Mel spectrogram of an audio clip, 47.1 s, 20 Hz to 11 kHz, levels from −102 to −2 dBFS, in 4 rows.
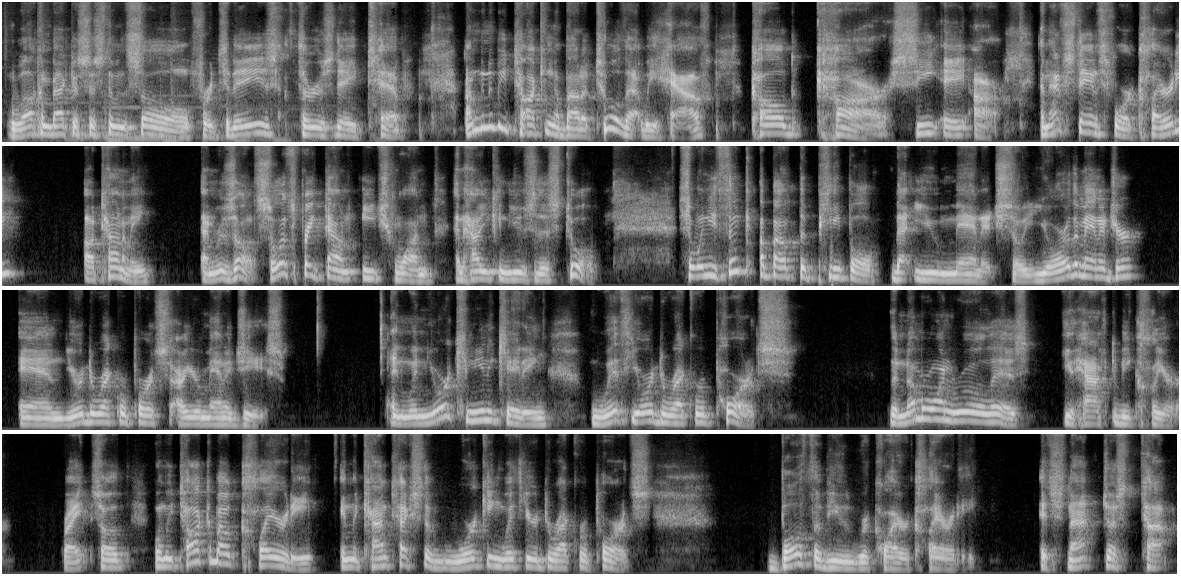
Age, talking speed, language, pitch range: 50-69, 140 wpm, English, 115-165 Hz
